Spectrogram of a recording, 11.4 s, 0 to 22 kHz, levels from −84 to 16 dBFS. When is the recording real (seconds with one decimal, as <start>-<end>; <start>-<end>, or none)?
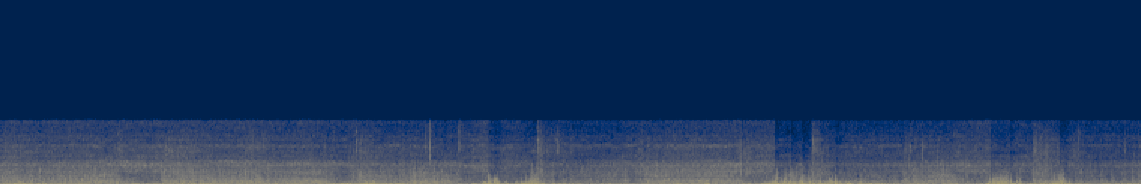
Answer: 2.6-6.4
